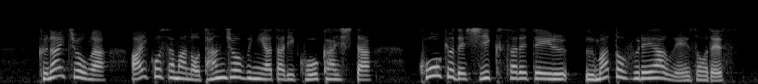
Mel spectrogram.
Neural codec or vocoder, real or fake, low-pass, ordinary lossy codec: none; real; 5.4 kHz; none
